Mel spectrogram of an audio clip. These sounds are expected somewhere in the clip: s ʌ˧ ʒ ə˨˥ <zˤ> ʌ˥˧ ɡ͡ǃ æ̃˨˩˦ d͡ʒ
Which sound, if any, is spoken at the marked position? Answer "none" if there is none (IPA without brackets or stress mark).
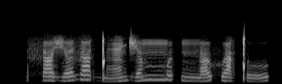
z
